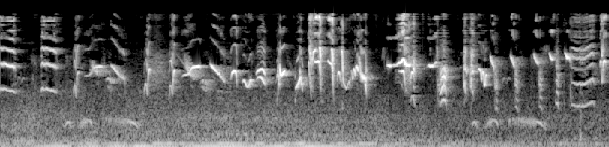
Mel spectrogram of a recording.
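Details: Oriental magpie-robin (kacer) in 'ngobra' fighting song aimed at rival males; scattered loud whistles, sharp chips and brief slurred phrases, sparser at the start and busier in the middle, over a faint low hum.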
